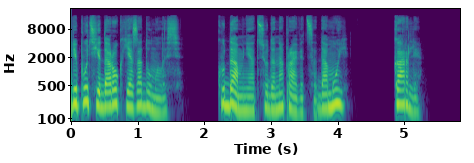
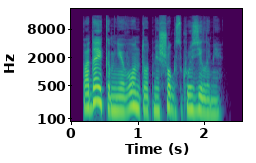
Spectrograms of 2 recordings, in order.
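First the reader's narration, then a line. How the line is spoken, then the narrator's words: Grumbling. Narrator (Russian): буркнул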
